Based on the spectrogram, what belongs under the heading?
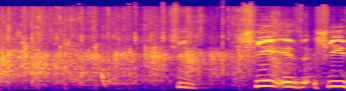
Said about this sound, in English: Yeah, that is a round of applause.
